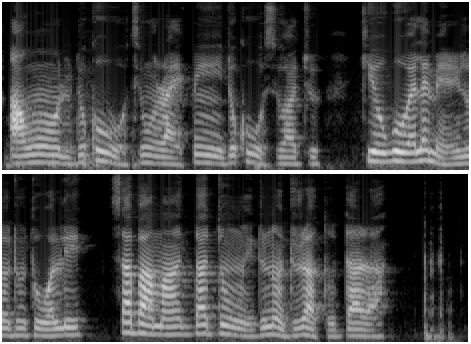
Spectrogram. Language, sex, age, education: Yoruba, male, 30-45, tertiary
